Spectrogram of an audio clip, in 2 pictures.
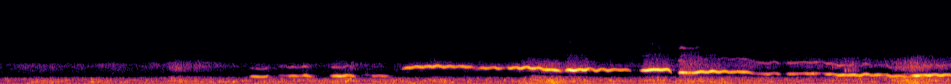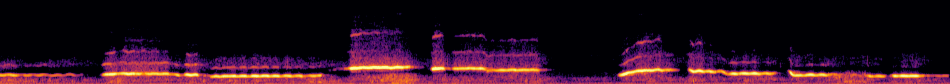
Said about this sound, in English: He will pass the word Blackstone and whistle Annie Laurie.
